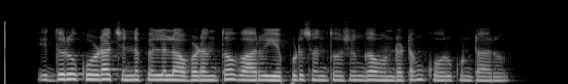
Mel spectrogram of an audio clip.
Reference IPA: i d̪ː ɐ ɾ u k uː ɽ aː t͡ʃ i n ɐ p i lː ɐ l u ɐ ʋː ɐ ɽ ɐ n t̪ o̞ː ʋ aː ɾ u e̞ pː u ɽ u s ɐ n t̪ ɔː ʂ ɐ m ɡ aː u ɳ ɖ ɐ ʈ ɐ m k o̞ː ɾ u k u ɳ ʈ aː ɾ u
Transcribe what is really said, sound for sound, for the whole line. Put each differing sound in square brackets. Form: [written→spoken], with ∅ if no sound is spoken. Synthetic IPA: i d̪ː ɐ ɾ u k uː ɽ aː t͡ʃ i [n→nː] ɐ p i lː ɐ l u ɐ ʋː ɐ ɽ ɐ n t̪ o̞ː ʋ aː ɾ u e̞ pː u ɽ u s ɐ n t̪ ɔː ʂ ɐ [m→ŋ] ɡ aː u ɳ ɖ ɐ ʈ ɐ m k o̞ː ɾ u k u ɳ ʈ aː ɾ u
